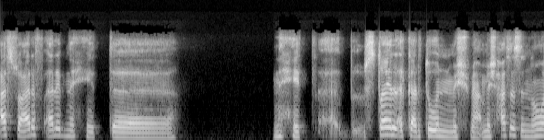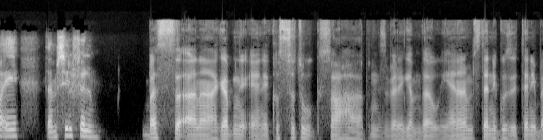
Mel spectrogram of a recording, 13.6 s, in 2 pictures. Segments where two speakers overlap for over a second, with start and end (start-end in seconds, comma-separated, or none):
none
